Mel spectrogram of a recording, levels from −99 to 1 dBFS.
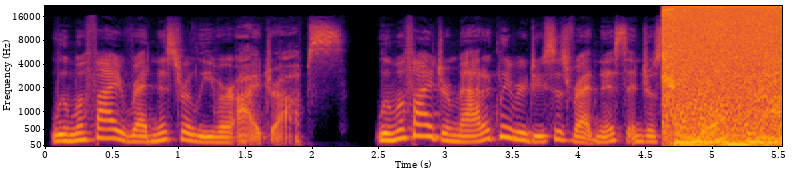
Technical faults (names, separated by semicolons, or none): wrong sample width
